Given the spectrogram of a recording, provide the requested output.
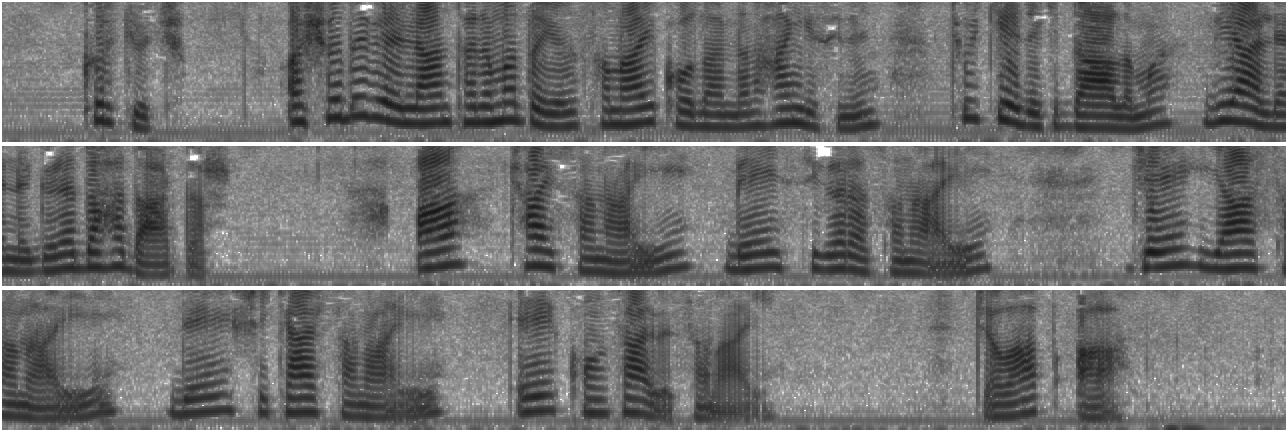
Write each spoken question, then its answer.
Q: Aşağıda verilen tarıma dayalı sanayi kollarından hangisinin Türkiye'deki dağılımı diğerlerine göre daha dardır?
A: Cevap A.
